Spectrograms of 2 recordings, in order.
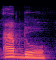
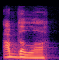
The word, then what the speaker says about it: Abdul: His name is Abdul. I want to say it like how I usually say it. Abdullah. Abdullah Carter.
